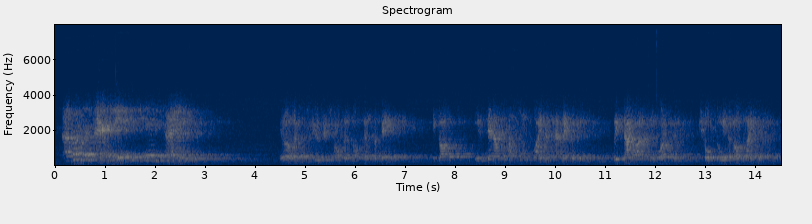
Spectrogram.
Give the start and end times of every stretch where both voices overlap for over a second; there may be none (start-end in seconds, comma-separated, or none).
none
